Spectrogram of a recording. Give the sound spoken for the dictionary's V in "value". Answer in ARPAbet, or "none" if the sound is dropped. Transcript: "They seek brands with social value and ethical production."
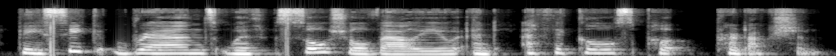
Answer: V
